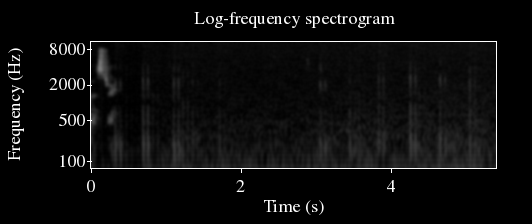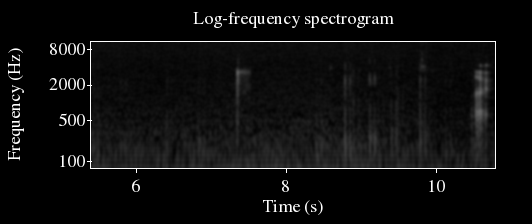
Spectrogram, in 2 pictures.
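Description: Footsteps tread softly on hard ground.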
